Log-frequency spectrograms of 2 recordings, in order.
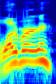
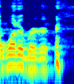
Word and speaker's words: Whataburger: And for those of you who are not in Texas, say it again so that they can hear it properly. – I'm sorry. What? Whataburger? – Yeah, Whataburger. – Yeah. There we go. That's how you say it. – What a burger. There you go.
